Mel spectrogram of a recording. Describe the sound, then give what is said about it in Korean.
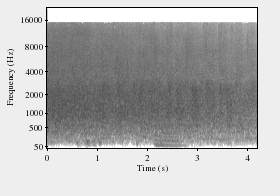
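A church audience applauds the members of Gangbuk Church who sang a special hymn, a dense wash of many hands clapping at even loudness throughout, with a faint low hum briefly underneath and no voices. “제가 실수를 해도 전혀 흔들림 없이 믿음으로 담대하게 찬양을 해주신 강북교회 형제자매 다시 한번 큰 박수를 보내주시면 감사하겠습니다.”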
